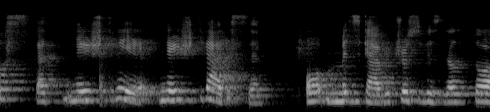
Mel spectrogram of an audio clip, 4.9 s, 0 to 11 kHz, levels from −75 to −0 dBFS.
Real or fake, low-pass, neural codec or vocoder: real; 7.2 kHz; none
